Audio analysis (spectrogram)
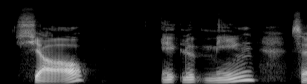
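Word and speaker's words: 小: prononciation vous savez que le x se prononce avec le dos de la langue xiao et le ming c'est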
